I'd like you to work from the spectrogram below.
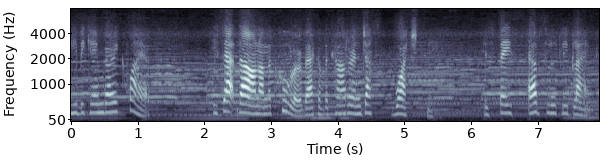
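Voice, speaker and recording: A dull 1950s radio recording with some music carries an actress as a lonely older widow. She has a medium-pitched voice and a genteel, chatty, dramatic delivery, as in a radio thriller. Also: natural voice. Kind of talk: 1950s radio thriller acting with first-person narration.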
